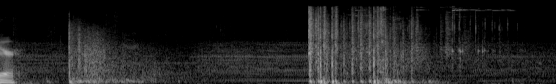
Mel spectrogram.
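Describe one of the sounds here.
Gunshots ring out in quick bursts with a booming echo.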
